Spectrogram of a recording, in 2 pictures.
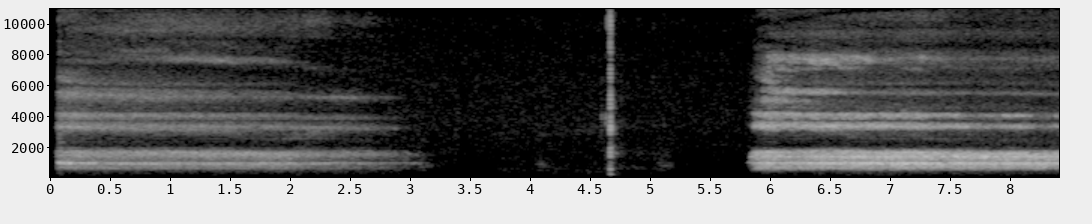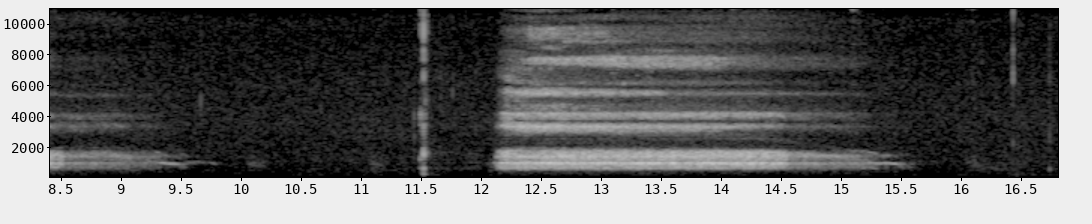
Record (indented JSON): {
  "exhalation_length": "16.8 s",
  "exhalation_amplitude": 2152,
  "exhalation_signal_mean_std_ratio": 0.58,
  "survey_phase": "beta (2021-08-13 to 2022-03-07)",
  "age": "18-44",
  "gender": "Female",
  "wearing_mask": "No",
  "symptom_none": true,
  "smoker_status": "Ex-smoker",
  "respiratory_condition_asthma": false,
  "respiratory_condition_other": false,
  "recruitment_source": "REACT",
  "submission_delay": "4 days",
  "covid_test_result": "Negative",
  "covid_test_method": "RT-qPCR",
  "influenza_a_test_result": "Negative",
  "influenza_b_test_result": "Negative"
}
